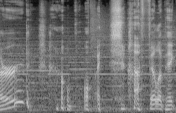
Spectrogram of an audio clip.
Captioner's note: chuckles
